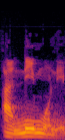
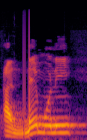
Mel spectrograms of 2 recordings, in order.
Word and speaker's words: anemone: Remember the first word, you can also say anemone, but anemone is the one which is more recognized when you talk about RP, that is received pronunciation.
